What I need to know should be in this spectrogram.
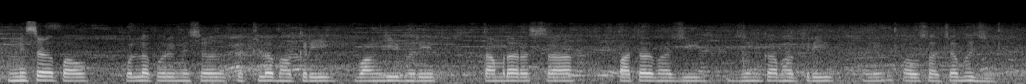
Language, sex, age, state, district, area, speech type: Marathi, male, 18-30, Maharashtra, Nanded, rural, spontaneous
